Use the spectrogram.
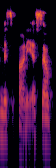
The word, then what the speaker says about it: misophonia: I have misophonia a lot of people call it misophonia so there is a lot of different pronunciations but I go with misophonia.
